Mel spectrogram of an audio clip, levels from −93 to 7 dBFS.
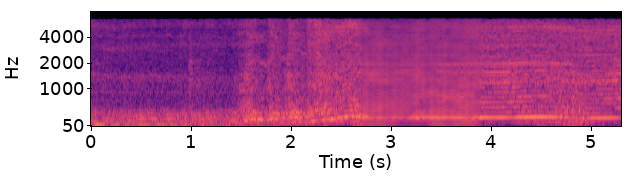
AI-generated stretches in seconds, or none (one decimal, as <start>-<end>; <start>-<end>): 2.7-3.9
